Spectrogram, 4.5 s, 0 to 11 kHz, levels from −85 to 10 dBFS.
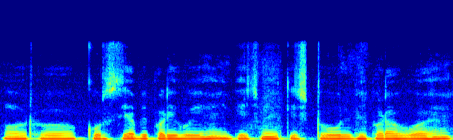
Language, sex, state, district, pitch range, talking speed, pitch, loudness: Hindi, male, Punjab, Pathankot, 135-140 Hz, 200 wpm, 135 Hz, -11 LUFS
